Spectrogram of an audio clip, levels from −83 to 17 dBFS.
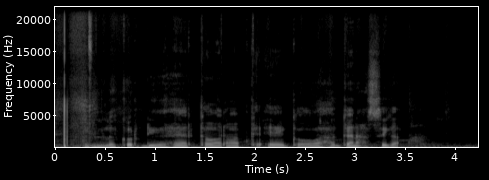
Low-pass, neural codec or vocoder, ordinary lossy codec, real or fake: none; vocoder, 44.1 kHz, 128 mel bands, Pupu-Vocoder; none; fake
